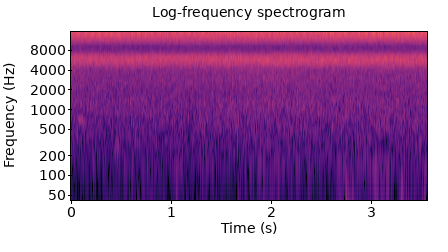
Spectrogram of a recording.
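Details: Only a steady, even hiss like rushing water or wind is heard, with no animal calling. The noise stays unchanged from start to finish, without any clear call or song.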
